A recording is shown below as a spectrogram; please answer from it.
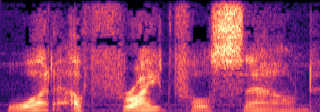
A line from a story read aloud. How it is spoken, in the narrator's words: cried Jane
